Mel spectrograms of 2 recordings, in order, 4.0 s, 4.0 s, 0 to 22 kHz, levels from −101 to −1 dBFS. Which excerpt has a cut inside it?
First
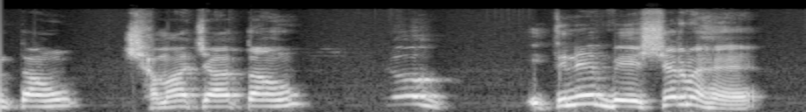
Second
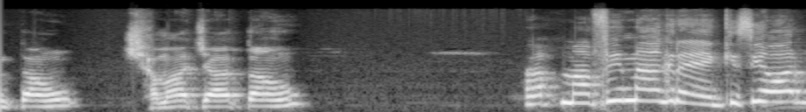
first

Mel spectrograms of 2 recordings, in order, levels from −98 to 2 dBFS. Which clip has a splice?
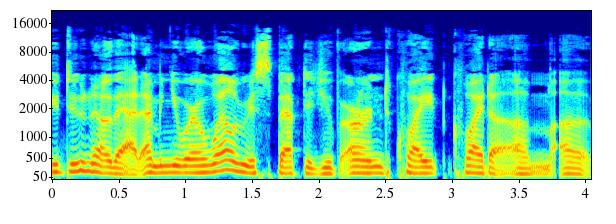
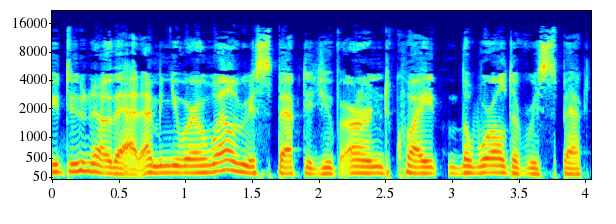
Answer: second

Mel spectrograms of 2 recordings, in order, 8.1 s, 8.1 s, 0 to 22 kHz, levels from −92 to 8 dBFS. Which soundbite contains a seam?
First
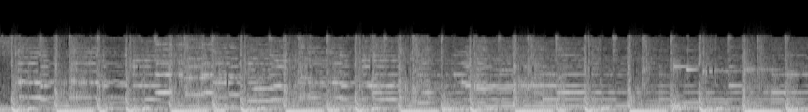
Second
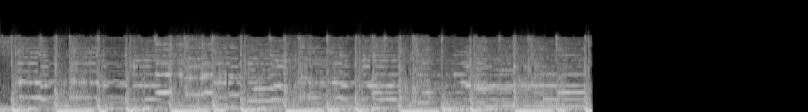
first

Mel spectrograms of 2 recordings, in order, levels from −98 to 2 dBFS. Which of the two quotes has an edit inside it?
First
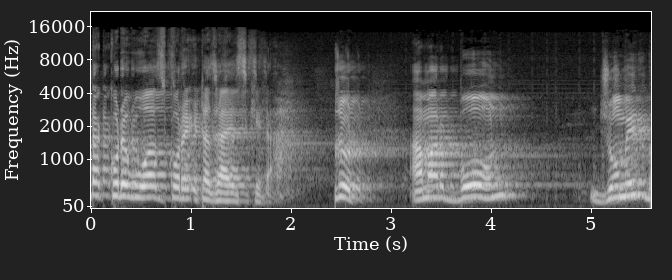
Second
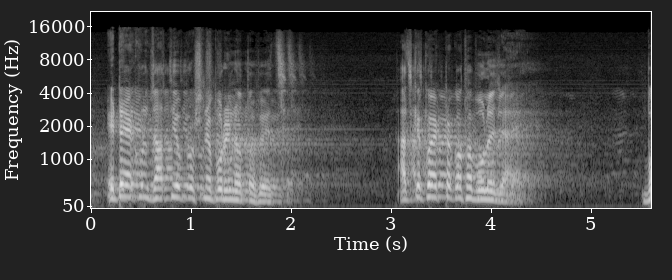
first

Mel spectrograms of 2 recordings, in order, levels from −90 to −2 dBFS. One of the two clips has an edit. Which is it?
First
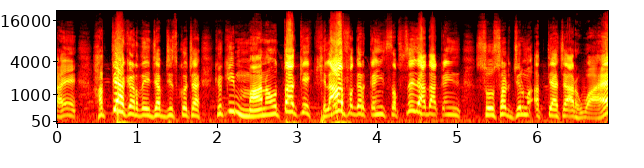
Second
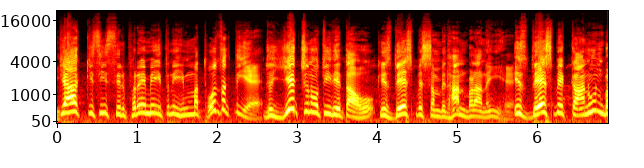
second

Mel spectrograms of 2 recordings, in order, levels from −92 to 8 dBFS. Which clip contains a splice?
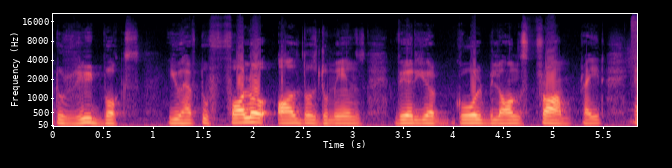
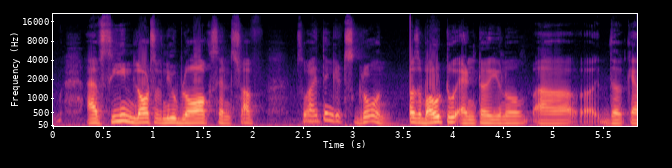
second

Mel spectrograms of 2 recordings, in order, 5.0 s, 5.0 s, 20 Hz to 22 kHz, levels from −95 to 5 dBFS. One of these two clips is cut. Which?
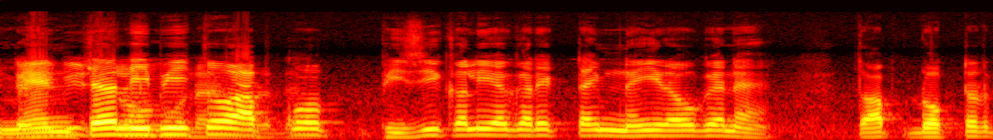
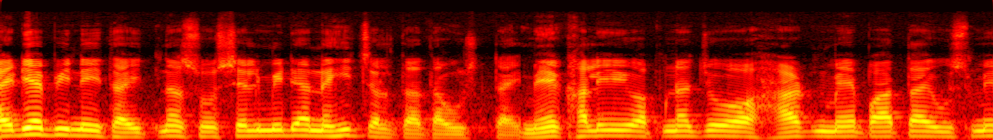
second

